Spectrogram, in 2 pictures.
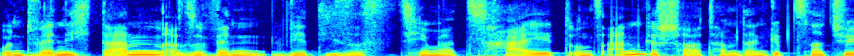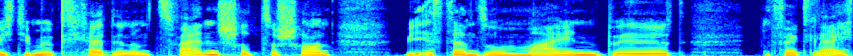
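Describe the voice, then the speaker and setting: In a very clean recording with a silent background and a dry, close sound with no echo, a woman speaks at a moderate pace, her dark, mellow voice medium in pitch with ordinary pitch variation. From Hesse, Frankfurt area. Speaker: coach for mothers. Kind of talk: interview.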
